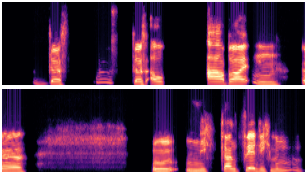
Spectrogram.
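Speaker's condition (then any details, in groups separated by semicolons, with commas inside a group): Down syndrome (trisomy 21); noticed on ultrasound two days before caesarean birth, St. Vinzenz Krankenhaus Datteln, Frühförderstelle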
